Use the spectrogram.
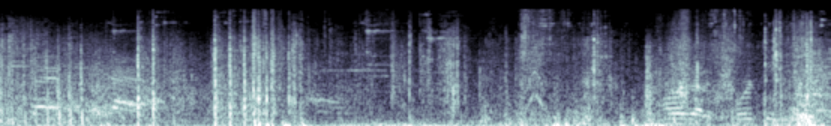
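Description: Enemy gunfire crackles in Warzone Rebirth, rapid automatic bursts and scattered single shots mixed with mechanical clatter, loud and close, while players talk over the shooting.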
